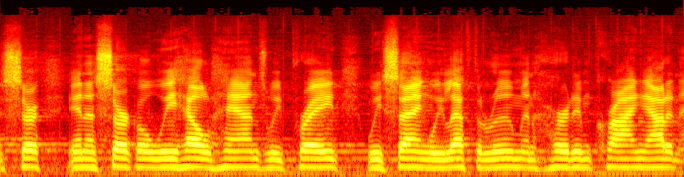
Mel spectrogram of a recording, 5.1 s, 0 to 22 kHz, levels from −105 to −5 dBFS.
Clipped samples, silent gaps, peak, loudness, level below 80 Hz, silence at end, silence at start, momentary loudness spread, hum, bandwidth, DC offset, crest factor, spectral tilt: under 0.1%; none; -6 dBFS; -23 LUFS; -50 dBFS; 0 s; 0 s; 7 LU; none; 16 kHz; under 0.1%; 18 dB; -3 dB/octave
